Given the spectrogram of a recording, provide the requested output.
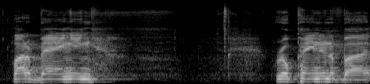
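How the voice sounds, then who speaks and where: Behind the speech, noticeable background noise is present. The speaker is a man. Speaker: DIY auto repair vlogger. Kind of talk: tutorial. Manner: casual, with many filler words.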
